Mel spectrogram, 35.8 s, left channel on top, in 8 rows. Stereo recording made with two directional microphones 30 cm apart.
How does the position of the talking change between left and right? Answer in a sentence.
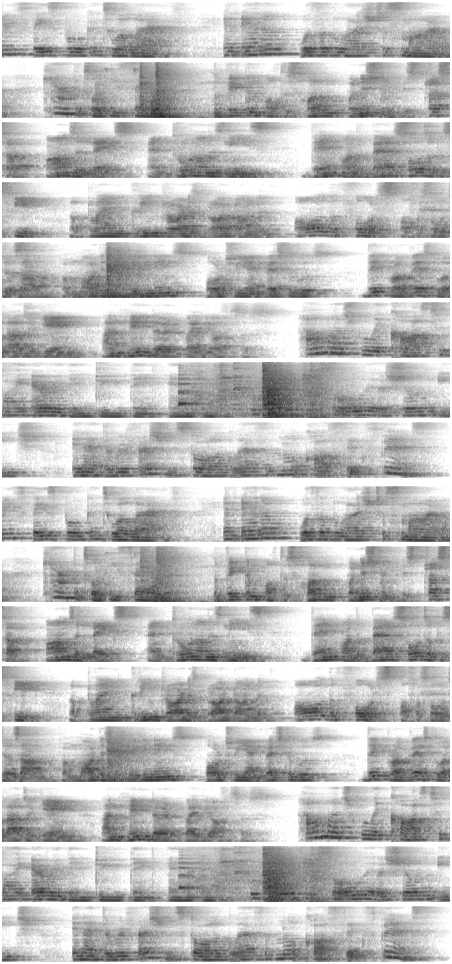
In this clip you hear the talking stay put.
